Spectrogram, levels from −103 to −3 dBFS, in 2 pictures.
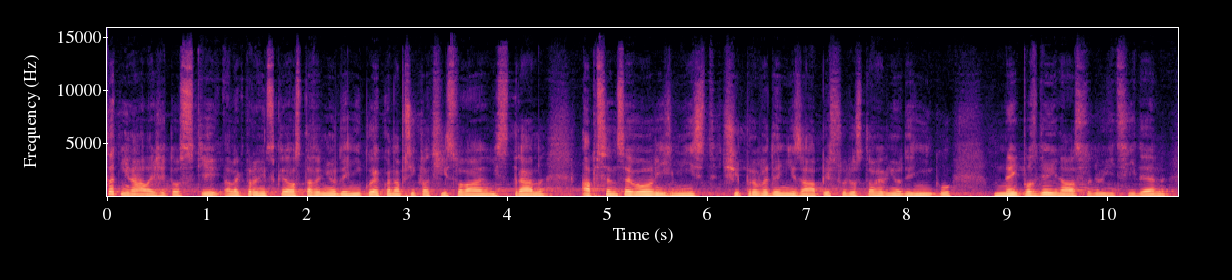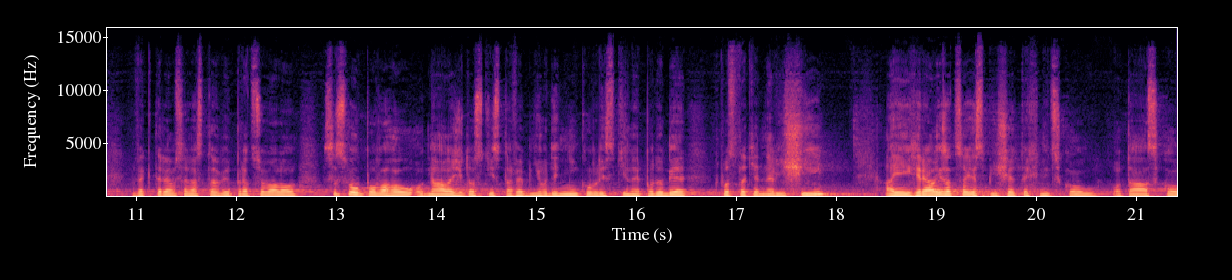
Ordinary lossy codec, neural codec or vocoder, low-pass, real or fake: Opus, 64 kbps; codec, 44.1 kHz, 7.8 kbps, Pupu-Codec; 14.4 kHz; fake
